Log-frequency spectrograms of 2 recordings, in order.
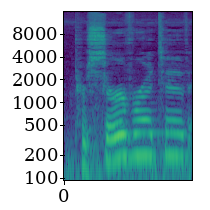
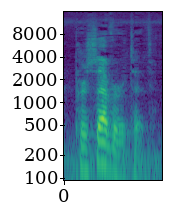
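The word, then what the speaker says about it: perseverative: And then he committed six preserverative errors. Did I pronounce that right? Perverative.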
